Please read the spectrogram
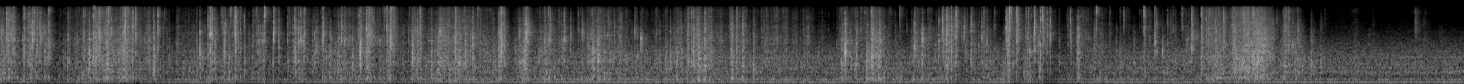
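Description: Plastic bag of corn kernels crinkling as it is tipped and shaken out over a dish, with irregular crackles that stop about a second before the end.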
